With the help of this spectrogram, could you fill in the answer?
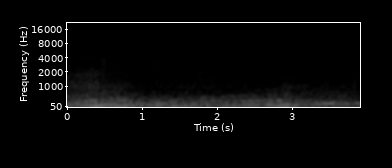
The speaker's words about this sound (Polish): Auta jeżdżą znowu. Znowu mi hałasują. Jak nie sąsiedzi, to auta.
